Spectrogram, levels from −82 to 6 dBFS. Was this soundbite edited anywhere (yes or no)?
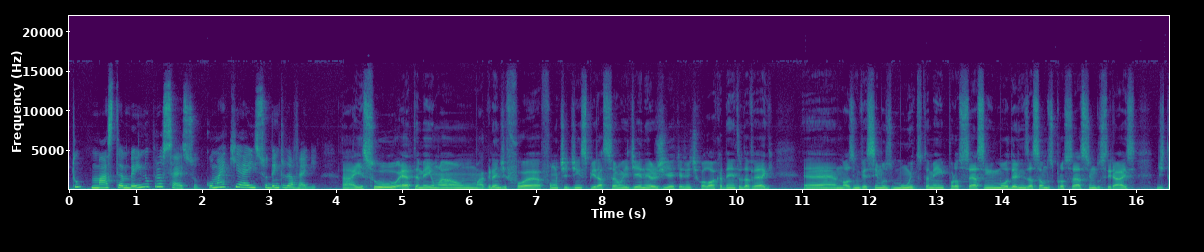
no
